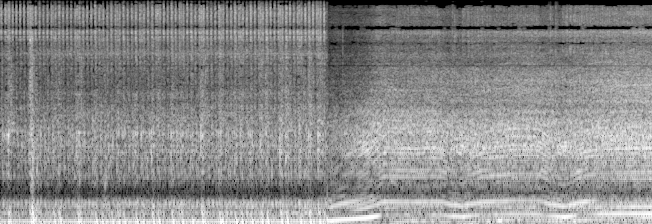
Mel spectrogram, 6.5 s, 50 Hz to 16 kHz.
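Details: 1987 Arctic Cat Cougar 500 snowmobile (Suzuki two-stroke), long sitting, run from an auxiliary tank over suspected water in fuel: rough running, then a rising rev sags and recovers twice; cutting out, owner doubts carbs and suspects a firing problem.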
